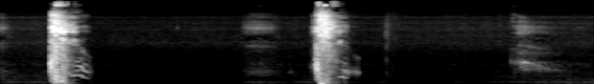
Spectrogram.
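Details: Person woken in the middle of the night by hay fever sneezing gives two loud, explosive sneezes a few seconds apart, each followed by a quiet breath in; audio only.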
